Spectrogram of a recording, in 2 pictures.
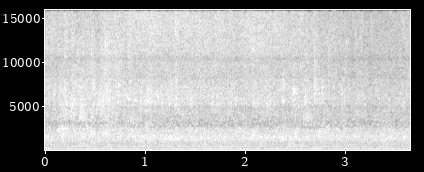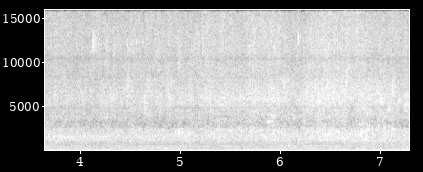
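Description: Handheld shower sprayer running steadily, water spraying onto a wet dog's coat and splashing into a bathtub.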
